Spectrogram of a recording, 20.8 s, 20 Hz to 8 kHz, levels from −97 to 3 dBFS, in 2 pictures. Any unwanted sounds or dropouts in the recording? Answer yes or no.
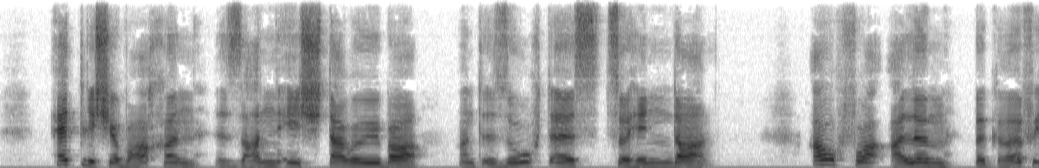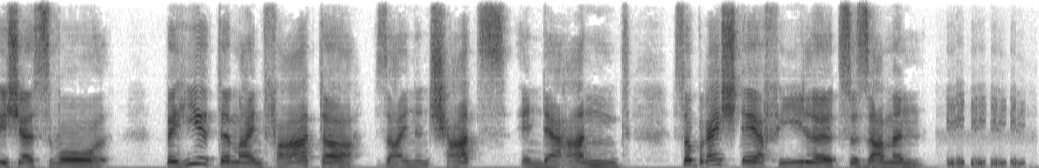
yes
